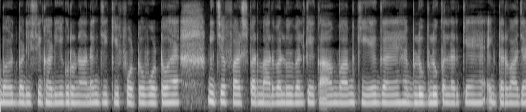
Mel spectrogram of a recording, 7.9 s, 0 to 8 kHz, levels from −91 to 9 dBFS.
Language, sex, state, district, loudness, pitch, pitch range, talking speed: Hindi, female, Haryana, Rohtak, -17 LUFS, 175 Hz, 170-180 Hz, 215 wpm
